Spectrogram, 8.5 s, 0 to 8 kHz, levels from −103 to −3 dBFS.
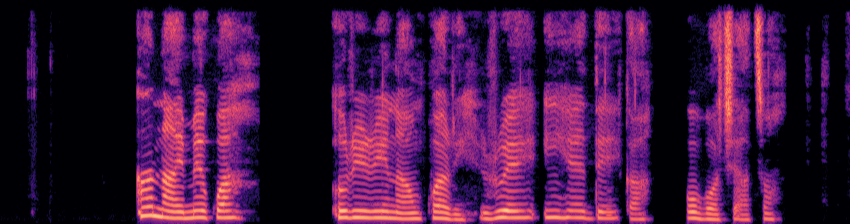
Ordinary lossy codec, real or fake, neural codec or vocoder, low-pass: none; real; none; none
